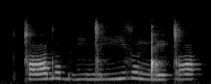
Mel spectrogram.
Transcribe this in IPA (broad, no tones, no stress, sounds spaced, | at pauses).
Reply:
ǀ ɒː d o bʱ iː ŋ͡ǀ iː z o ŋ͡ǃ e ɡ͡ǀ ɒ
